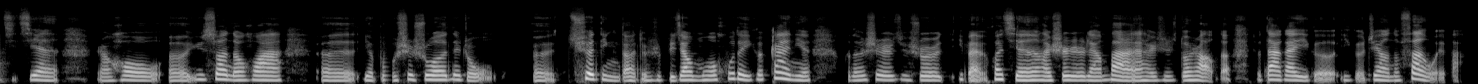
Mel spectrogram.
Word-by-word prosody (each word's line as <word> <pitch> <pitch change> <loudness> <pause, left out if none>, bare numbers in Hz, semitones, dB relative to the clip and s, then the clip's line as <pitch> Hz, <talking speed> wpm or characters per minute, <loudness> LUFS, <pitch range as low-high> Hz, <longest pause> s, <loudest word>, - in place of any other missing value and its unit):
几 240 - -17
件。 200 -5 -1 0.4
然 175 -1 -5
后， 185 -2 0
呃， 175 +1 -1
预 230 - -4
算 225 -1 +2
的 200 0 +2
话， 200 -1 +3 0.4
呃， 180 -1 -1
也 190 -1 -1
不 205 +1 -10
是 225 +3 -2
说 210 0 +3
那 220 0 0
种， 170 -3 -3 0.4
呃， - - -2 0.2
确 255 -5 +5
定 210 -6 -3
的， 175 +1 0
就 - - -5
是 190 +1 -5
比 180 -2 -3
较 200 +1 +4
模 205 +2 0
糊 260 +4 -2
的 235 -4 +4
一 195 - -2
个 220 +1 -3
概 270 +2 +3
念。 195 -3 -1 0.3
可 190 - -13
能 195 +2 -1
是 205 -2 -1
就 210 -2 -8
是 195 -1 0
￥100， 205 -4 +2
还 190 -1 +2
是 190 0 +1
￥200， 185 -1 +3
还 185 0 -1
是 190 0 -6
多 195 0 +1
少 185 -3 +3
的。 - - -6 0.2
就 205 - -10
大 215 +1 +4
概 205 -1 +3
一 185 -2 +1
个 - - -3
一 195 - -9
个 - - -8
这 220 - -4
样 195 -3 +2
的 185 - -4
范 215 0 +3
围 - - -7
吧。 - - -14
200 Hz, 225 characters per minute, -20 LUFS, 190-215 Hz, 0.4 s, 确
